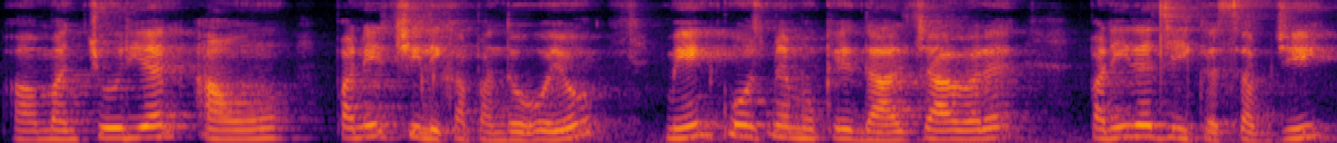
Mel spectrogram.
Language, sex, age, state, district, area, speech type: Sindhi, female, 30-45, Gujarat, Surat, urban, spontaneous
